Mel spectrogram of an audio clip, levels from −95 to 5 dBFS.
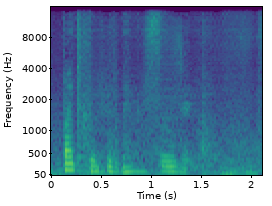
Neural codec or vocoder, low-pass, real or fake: codec, 44.1 kHz, 0.9 kbps, DAC; 14.4 kHz; fake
